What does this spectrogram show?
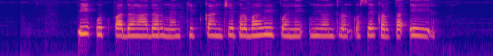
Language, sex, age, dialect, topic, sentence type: Marathi, female, 18-24, Standard Marathi, agriculture, question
